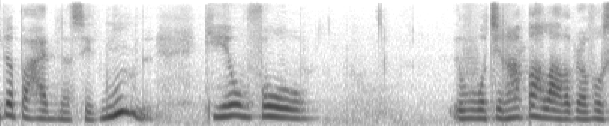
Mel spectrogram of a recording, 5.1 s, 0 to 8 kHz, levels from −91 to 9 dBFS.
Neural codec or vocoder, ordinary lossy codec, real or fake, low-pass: codec, 16 kHz, 0.8 kbps, ZipCodec; Opus, 64 kbps; fake; 7.2 kHz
